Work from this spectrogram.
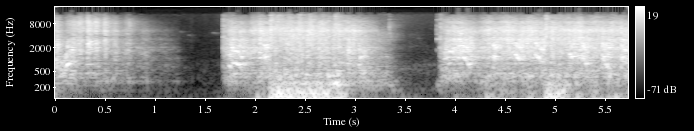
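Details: Victory V-twin motorcycle assembled from spare parts: fires and revs, then dies on the way back to idle, restarts and revs again; runs very lean, stalls returning to idle, though fuel pressure reads 60 psi; cause unknown.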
